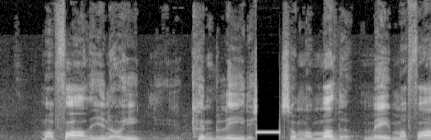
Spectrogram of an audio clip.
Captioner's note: beep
